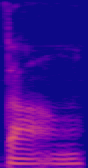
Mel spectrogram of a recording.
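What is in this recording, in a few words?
"dang", Mandarin Chinese pinyin voice, third tone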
